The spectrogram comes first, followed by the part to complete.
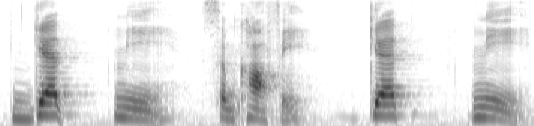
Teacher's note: the T that appears before a consonant is a held T. That means that it's not being released. If we usually think of a T as a T sound, the tip of the tongue goes up and the air is released through the mouth.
